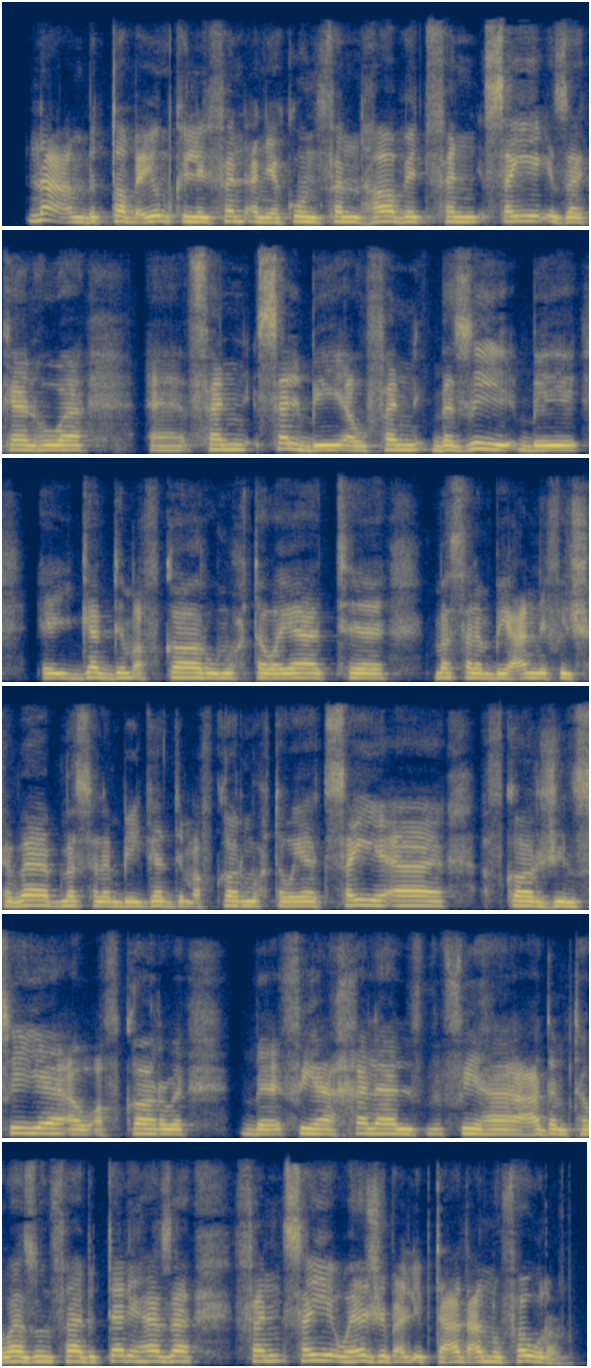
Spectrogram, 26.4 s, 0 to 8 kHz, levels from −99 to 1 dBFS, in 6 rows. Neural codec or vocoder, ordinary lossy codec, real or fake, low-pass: none; AAC, 48 kbps; real; 7.2 kHz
